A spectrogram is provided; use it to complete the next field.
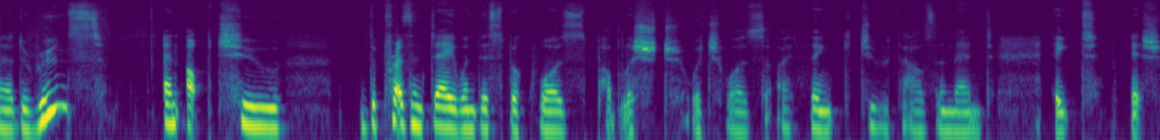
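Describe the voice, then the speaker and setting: In a very clean recording with a silent background, a woman with a Norwegian accent speaks at a very slow pace in a fairly low voice. Her intonation is fairly even, while her loudness swings widely. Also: dry, close sound with no echo. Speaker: book reviewer. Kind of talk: casual book review. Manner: hesitant, many fillers.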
